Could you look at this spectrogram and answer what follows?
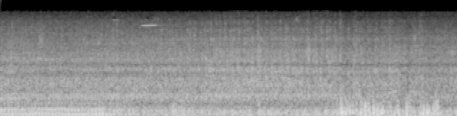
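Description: A vehicle engine running steadily, turning rougher and more uneven about three seconds in.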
